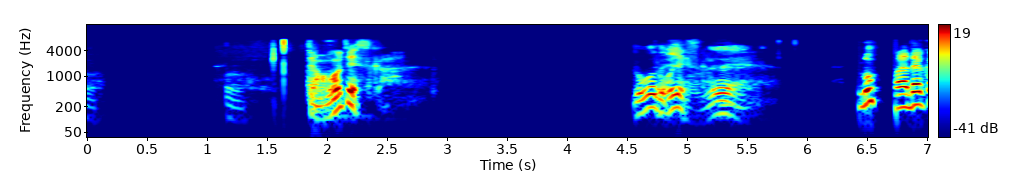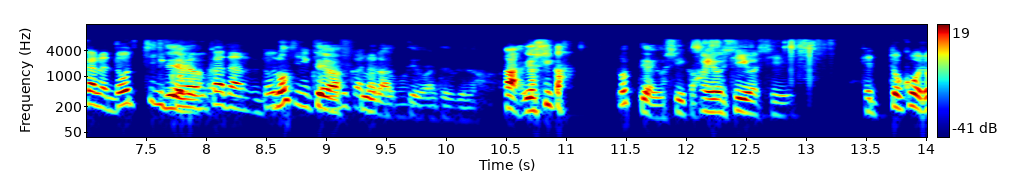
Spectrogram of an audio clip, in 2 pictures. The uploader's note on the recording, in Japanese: ノイズが多くお聞き苦しい事お詫びします。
